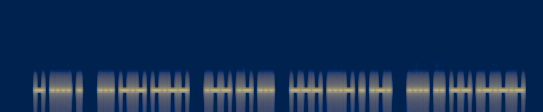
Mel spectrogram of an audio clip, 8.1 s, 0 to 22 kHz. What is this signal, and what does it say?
Morse code, heard as a keyed tone, about 30 wpm, 700 Hz. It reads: THE SKY WAS OVER HIM.
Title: Sentences from Top 1200 Words 30wpm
